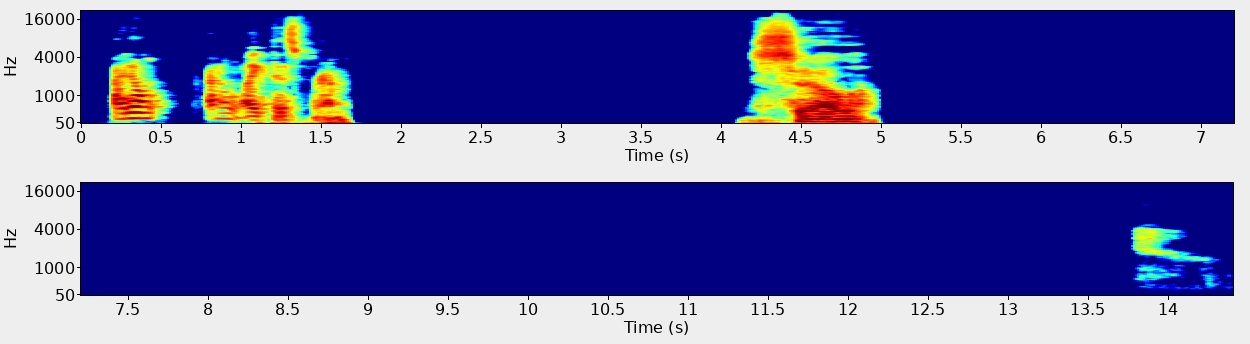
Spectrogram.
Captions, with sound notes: I don't, I don't like this, Brim. Sell? [long intentional silence] [silence]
